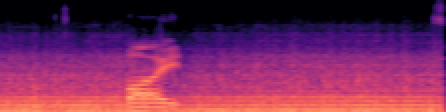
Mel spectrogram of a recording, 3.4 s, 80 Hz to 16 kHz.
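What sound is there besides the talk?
Honda Rebel 500 motorcycle with Two Brothers exhaust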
